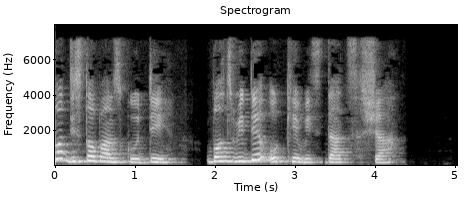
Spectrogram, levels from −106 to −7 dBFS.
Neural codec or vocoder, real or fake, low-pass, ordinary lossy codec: vocoder, 44.1 kHz, 128 mel bands every 256 samples, BigVGAN v2; fake; 7.2 kHz; MP3, 48 kbps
